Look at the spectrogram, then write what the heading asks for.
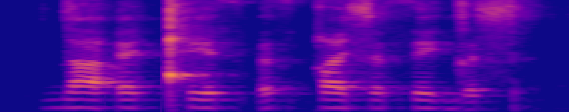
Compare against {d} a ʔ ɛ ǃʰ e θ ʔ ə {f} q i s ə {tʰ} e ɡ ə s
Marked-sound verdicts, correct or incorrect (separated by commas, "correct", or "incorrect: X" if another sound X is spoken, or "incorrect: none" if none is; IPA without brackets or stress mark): correct, incorrect: θ, incorrect: θ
